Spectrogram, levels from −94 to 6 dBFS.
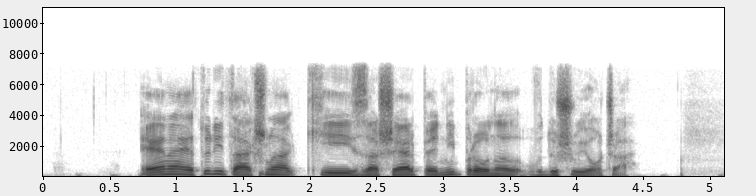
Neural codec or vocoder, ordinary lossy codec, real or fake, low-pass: none; none; real; 7.2 kHz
